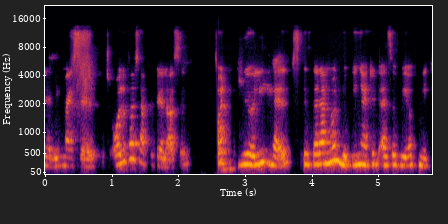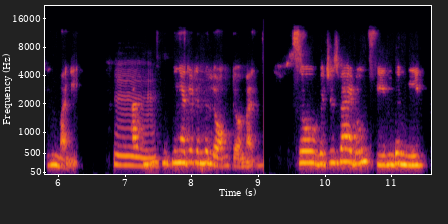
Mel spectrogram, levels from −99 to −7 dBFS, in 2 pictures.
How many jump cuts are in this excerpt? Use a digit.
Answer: 2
